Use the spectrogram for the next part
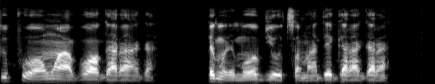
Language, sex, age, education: Igbo, male, 30-45, secondary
